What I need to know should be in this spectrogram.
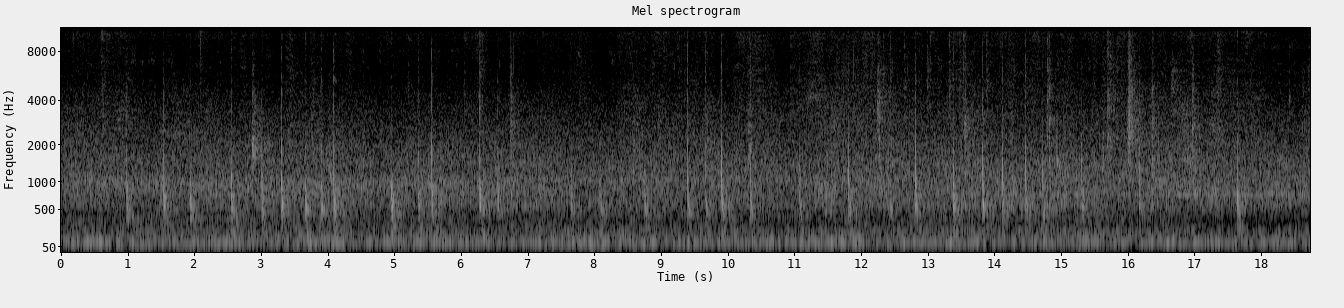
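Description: A pen taps and scratches against a hard writing board.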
